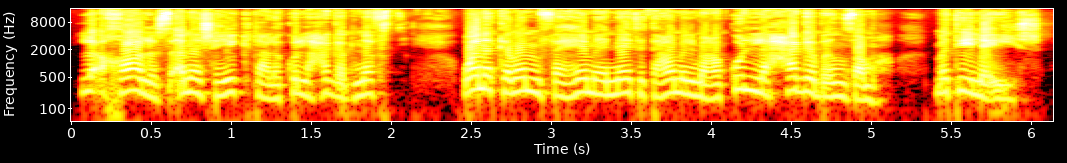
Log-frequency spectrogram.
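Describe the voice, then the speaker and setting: A woman's voice: mid-range voice, rapid-fire, lightly acted. A woman voicing a proud, easygoing middle-aged father in an Egyptian accent, speaking plainly and reassuringly.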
